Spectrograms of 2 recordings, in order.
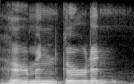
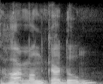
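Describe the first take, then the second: First: The name is said in an attempted English pronunciation. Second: The name is said in the speaker's native pronunciation. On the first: "I don't know how to pronounce the brand of the speakers in English... I think if I tried" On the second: "we call it"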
